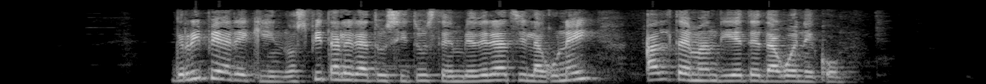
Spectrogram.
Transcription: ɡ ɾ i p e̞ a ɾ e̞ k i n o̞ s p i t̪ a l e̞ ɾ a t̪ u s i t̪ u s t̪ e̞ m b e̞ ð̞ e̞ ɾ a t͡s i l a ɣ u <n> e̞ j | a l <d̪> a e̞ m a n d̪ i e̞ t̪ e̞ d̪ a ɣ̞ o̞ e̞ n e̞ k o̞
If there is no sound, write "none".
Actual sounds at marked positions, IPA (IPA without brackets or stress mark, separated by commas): n, t̪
